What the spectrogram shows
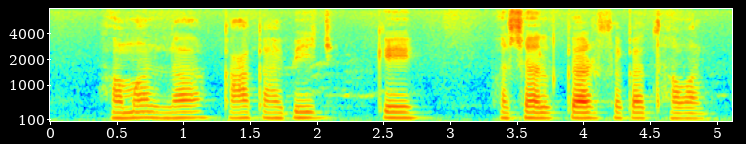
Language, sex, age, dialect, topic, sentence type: Chhattisgarhi, male, 18-24, Western/Budati/Khatahi, agriculture, question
